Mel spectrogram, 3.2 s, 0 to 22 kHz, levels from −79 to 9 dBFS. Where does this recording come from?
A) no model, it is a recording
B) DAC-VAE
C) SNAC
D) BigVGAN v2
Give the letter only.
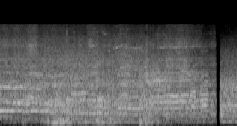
D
